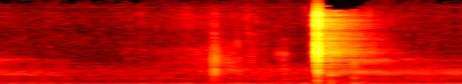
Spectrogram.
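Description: Quiet room tone with two short clicks: a faint one about a second in and a sharper one a little later.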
